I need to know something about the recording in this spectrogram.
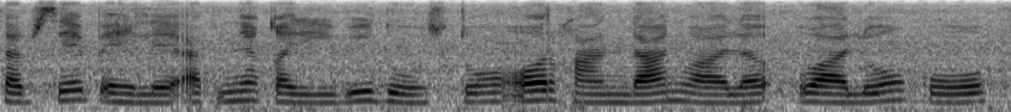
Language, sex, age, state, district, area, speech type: Urdu, female, 18-30, Delhi, North East Delhi, urban, spontaneous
